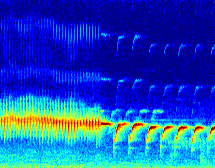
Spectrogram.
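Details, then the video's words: Belgian canary, called canário do reino, singing: a fast rapid trill near one pitch for two seconds, then a series of about seven repeated downward-sweeping whistled notes, roughly three per second. "CANÁRIO DO REINO CANTANDO"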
